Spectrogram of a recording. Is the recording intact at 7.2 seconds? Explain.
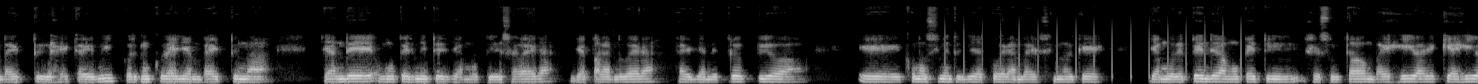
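Yes, the speech at 7.2 seconds plays through without any dropout, click, distortion or other audible fault.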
